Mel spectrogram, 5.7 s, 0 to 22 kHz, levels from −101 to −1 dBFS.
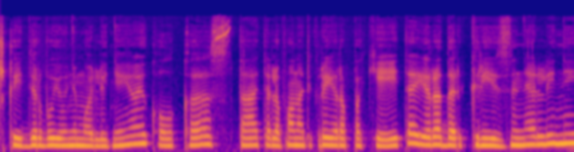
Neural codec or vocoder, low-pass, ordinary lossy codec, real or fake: vocoder, 44.1 kHz, 128 mel bands every 512 samples, BigVGAN v2; 14.4 kHz; MP3, 96 kbps; fake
